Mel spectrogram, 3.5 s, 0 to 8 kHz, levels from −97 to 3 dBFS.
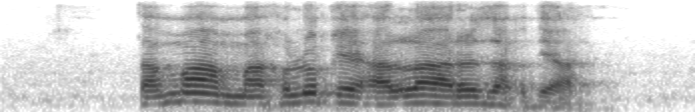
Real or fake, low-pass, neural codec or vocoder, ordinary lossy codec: fake; 7.2 kHz; vocoder, 22.05 kHz, 80 mel bands, WaveNeXt; Opus, 16 kbps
